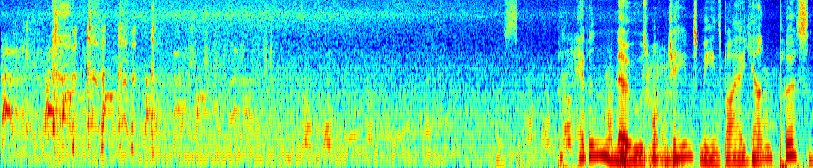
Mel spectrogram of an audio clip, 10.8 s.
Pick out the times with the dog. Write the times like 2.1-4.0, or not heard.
0.0-5.0, 7.0-10.4.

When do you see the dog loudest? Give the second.
1 s.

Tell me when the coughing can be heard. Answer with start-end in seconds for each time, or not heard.
0.7-2.1, 8.3-9.2.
